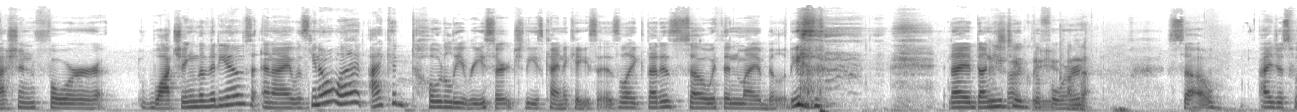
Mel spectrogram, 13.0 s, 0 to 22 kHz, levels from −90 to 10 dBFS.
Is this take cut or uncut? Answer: cut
